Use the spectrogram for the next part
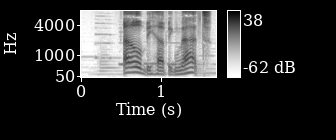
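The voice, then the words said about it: Fairy-like lady goblin voice. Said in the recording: “lady gob voice ... that's like a more fairy goblin”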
